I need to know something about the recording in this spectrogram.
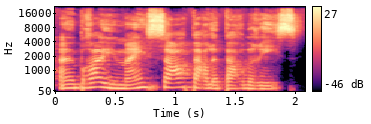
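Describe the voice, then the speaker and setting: A woman's voice: fairly low pitch, moderate pace. A woman reading scripted narration for a dramatized story. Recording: music under the voice. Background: music.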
